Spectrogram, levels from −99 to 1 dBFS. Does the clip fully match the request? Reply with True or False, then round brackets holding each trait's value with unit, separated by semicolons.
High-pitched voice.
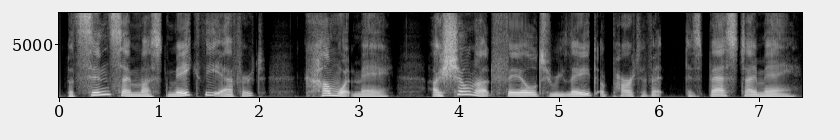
False (165 Hz)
